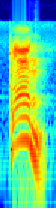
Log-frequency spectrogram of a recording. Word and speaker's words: come: Come. E is silent. Okay, E is silent. Okay, you see that C made the K sound. K, k, k. And the O made the schwa sound. Come.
